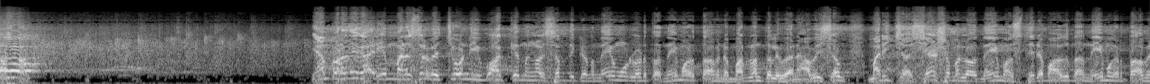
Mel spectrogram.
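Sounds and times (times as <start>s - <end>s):
congregation clapping hands in praise of God during a church service: 0.0s - 5.1s
speech: 4.0s - 11.4s.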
